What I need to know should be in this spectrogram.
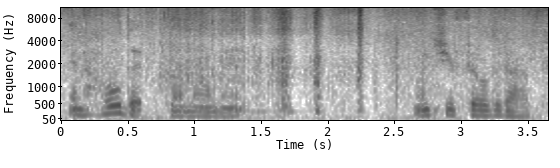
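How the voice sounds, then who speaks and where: A woman leading a guided meditation in a gentle, unhurried manner, speaking unscripted instructions in short phrases with long pauses. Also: sits low, noisy background.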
